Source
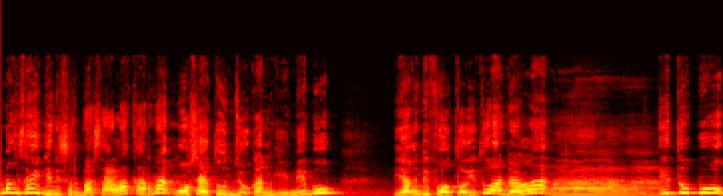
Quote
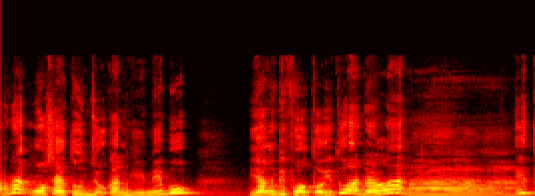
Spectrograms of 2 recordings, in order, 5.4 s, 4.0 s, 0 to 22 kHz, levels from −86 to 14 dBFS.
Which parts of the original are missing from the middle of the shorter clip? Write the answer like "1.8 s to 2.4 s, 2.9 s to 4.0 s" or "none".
none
